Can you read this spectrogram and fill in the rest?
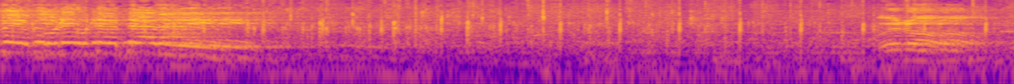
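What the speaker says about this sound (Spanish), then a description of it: "Fuerte el aplauso para el alcalde de Benimamen." A street-parade crowd in Benimàmet applauds its mayor, a steady burst of many hands clapping outdoors, with a voice over the start and talk resuming near the end.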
